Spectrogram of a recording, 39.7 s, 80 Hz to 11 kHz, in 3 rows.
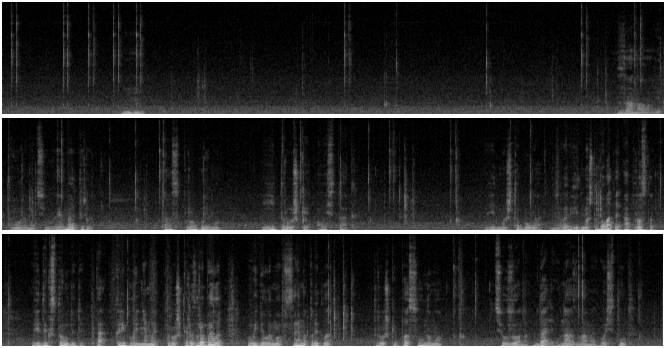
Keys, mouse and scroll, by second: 0.2 click, 1.3 click, 1.8 click, 2.3 click, 2.7 click, 3.9 x, 8.0-11.0 middle drag, 11.0 2, 11.6 click, 12.7 shift+click, 13.8 f, 14.4 click, 15.4 middle click, 16.0 3, 16.4 click, 17.4 e, 19.6-20.1 scroll down 2, 20.1 middle click, 21.0 click, 21.3 e, 22.8-23.5 scroll down 2, 23.5-25.2 middle drag, 25.2 /, 26.4-29.6 middle drag, 32.1-33.2 middle drag, 33.2 g, 36.0-38.0 middle drag, 38.0 click, 38.8-39.7 middle drag.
